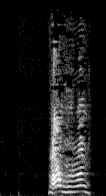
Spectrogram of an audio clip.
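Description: A house cat gives one drawn-out meow about a second in, slightly wavering in pitch, complaining at being petted.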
